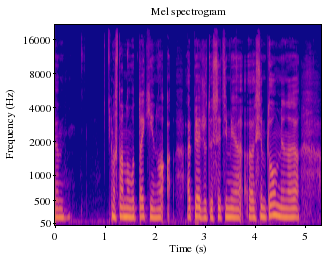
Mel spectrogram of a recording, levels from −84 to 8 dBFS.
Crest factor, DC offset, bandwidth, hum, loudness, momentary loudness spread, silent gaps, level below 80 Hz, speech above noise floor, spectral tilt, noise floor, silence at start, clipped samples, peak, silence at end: 14 dB; under 0.1%; 19 kHz; none; -24 LUFS; 11 LU; none; -58 dBFS; 32 dB; -6 dB/octave; -56 dBFS; 0 s; under 0.1%; -10 dBFS; 0 s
